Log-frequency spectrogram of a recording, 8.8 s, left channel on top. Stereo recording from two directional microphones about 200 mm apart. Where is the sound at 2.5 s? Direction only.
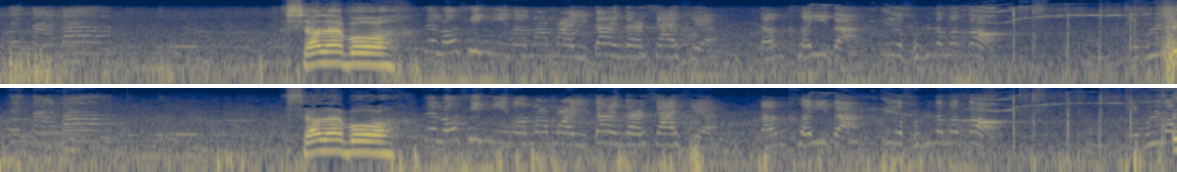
10° left (ahead or behind).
